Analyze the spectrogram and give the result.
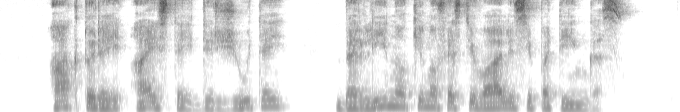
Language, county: Lithuanian, Klaipėda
